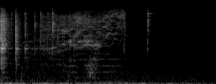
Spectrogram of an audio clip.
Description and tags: Swords Clash and Slide 2
Two swords collide and slide off of each other.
